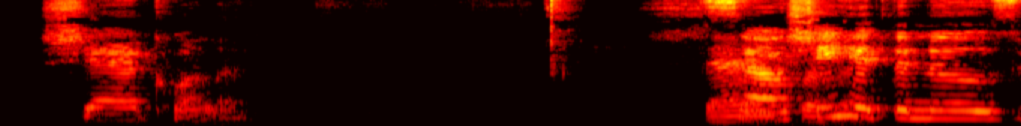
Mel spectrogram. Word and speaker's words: Shanquella: Shanquella.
